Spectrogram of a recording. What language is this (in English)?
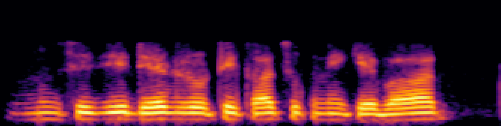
Hindi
